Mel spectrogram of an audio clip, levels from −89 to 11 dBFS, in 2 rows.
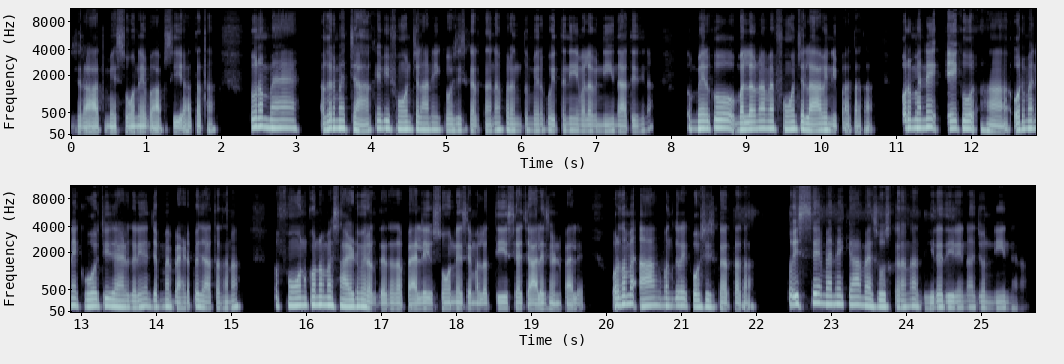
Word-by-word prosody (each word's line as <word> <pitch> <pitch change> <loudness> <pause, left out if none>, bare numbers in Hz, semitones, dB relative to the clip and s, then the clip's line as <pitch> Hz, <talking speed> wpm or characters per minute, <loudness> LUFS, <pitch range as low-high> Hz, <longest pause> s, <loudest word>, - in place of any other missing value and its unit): रात 90 -1 0
में 90 - 0
सोने 95 +1 -1
वापसी 95 +2 -2
आता - - -3
था। 110 - -9 0.5
तो 170 - +4
ना 185 - +5
मैं 160 -2 +2 0.3
अगर 150 +4 +3
मैं 155 0 +4
चाह 115 -4 0
के 150 - 0
भी 150 - +2
फ़ोन 135 0 +1
चलाने 130 -1 +1
की - - -7
कोशिश 115 0 -3
करता 110 -1 -5
ना 125 +2 -2
परंतु 115 -1 -3
मेरे 115 0 -5
को 120 -2 -3
इतनी 115 +1 -4
मतलब 110 -1 -3
नींद 110 0 -5
आती 100 +1 -2
थी 115 - -10
ना 145 - -13 0.5
तो 150 - -5
मेरे 150 +1 +4
को 160 +3 +4 0.3
मतलब 140 +2 +4
ना 150 0 +3
मैं 150 0 +3
फ़ोन 140 +1 +1
चला 120 -4 +4
भी 125 - +3
नहीं 110 -3 -3
पाता - - -5
था। - - -8 0.4
और 160 - +4
मैंने 160 0 +3 0.2
एक 150 -1 +2
और 150 -2 +4
हाँ, 105 -5 0 0.2
और 130 +3 +4
मैंने 150 0 +2
एक 130 -3 -6
और 135 +1 +5
चीज़ 135 0 +2
ऐड 125 -1 +3
करी 120 +2 0
है। 135 -1 -2
जब 125 -1 -3
मैं 130 -2 +1
बेड 105 0 -3
पे 130 - +2
जाता 105 -2 -2
था 110 - -6
ना 120 +3 -3 0.5
तो - - -2
फ़ोन 150 +3 +2
को 160 - +3
ना 160 0 +4
मैं 155 0 +4
साइड 135 -1 +3
में 135 -1 +4
रख 115 - +1
देता 95 +1 -3
था 100 - +1
पहले 95 +2 -1
ही 100 - -1
सोने 100 +2 -2
से 105 +1 -4
मतलब 95 0 -3
30 105 0 -2
या 105 - +2
40 95 +1 0
मिनट 95 -2 -3
पहले 90 +1 -2 0.4
और 150 - +4
ना 175 - +5
मैं 180 -1 +2
आँख 150 +2 +3
बंद 150 -1 -2
करके 150 -1 +1
कोशिश 125 -1 +1
करता 100 -4 -3
था। - - -4 0.5
तो 170 - +1
इससे 175 +5 +3
मैंने 175 -1 +1
क्या 165 -1 +1
महसूस 130 -4 +2
करा 120 +1 -1
ना 135 +1 -1
धीरे-धीरे 115 0 -2
ना 120 +1 -7
जो 115 -1 -5
नींद 105 0 -7
है 100 - -15
ना 100 +1 -31
125 Hz, 240 wpm, -22 LUFS, 105-145 Hz, 0.5 s, ना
